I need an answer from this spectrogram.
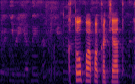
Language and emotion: Russian, neutral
